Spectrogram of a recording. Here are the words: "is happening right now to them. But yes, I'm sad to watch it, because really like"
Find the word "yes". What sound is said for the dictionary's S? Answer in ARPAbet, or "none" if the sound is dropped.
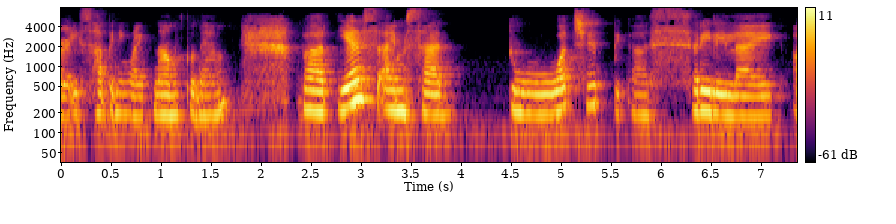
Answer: S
